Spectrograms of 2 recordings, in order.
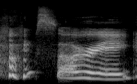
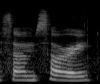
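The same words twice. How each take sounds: First: Loud, slow, laughing sorry; laughing apology. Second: Said in the usual way. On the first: Real, not acted. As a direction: giggle through the apology. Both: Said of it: "I'm not going to tease you anymore".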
